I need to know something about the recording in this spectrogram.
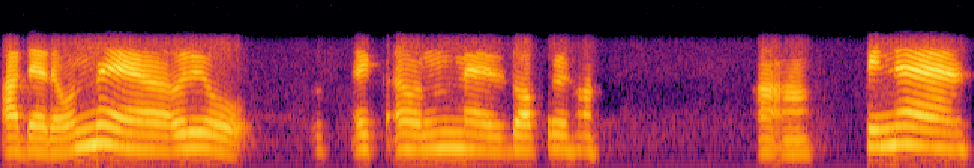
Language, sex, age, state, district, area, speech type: Malayalam, female, 30-45, Kerala, Kasaragod, rural, conversation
